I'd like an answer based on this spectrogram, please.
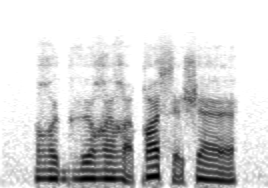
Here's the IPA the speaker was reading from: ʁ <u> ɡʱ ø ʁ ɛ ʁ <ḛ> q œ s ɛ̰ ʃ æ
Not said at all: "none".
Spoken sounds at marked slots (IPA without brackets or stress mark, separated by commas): ø, ḛ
